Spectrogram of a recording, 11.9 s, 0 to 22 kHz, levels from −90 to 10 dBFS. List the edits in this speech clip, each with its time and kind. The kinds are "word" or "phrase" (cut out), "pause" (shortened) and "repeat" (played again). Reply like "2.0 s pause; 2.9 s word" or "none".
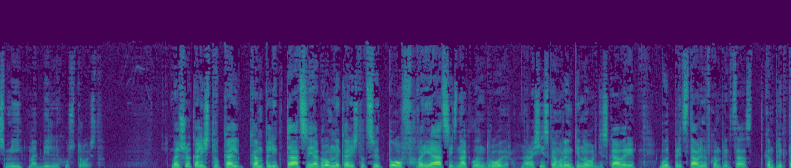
2.1 s pause; 6.2 s word; 6.8 s phrase; 7.7 s pause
